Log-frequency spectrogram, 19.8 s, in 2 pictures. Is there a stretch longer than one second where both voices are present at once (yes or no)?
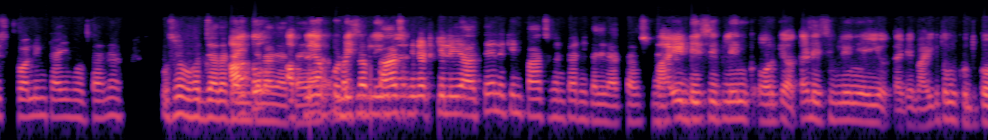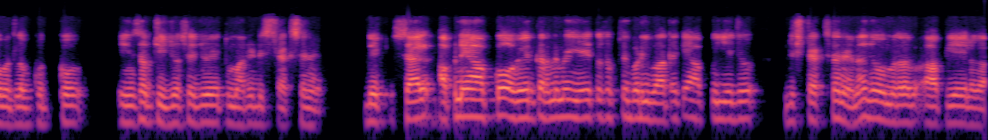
yes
